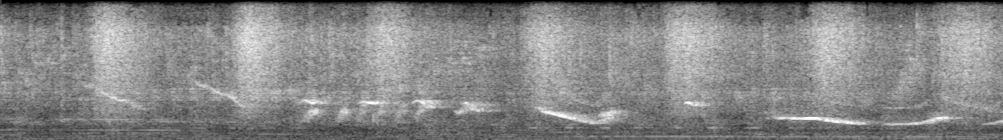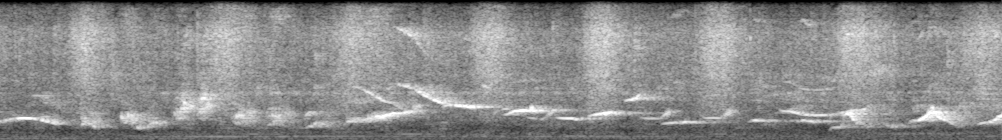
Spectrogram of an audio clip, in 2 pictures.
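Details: White-rumped shama in the morning delivering a long, continuous run of varied whistles and quick slurred notes over a steady hiss of background noise.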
